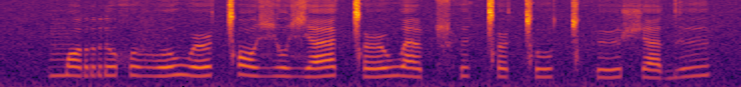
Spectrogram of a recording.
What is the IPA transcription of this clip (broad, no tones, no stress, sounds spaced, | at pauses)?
m ɔ r u χʷ ɛ v o w ə˞ ǀ ɔ ʑ o ʑ æ ǀ ə˞ w æ ʈ͡ʂʰ ɨ ǀ ə˞ ǀ u ǀʰ ʉ ʃ æ d ɨ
